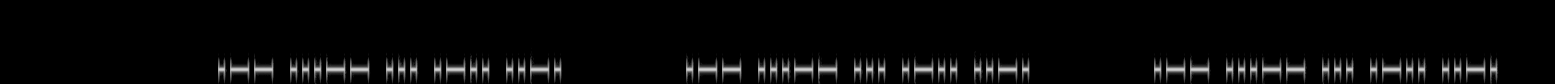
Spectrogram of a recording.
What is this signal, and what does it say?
Morse code, heard as a keyed tone, about 20 wpm, 700 Hz. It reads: W3SLF W3SLF W3SLF
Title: USA Call Signs - 5 Characters - Repeated 3x - 20wpm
